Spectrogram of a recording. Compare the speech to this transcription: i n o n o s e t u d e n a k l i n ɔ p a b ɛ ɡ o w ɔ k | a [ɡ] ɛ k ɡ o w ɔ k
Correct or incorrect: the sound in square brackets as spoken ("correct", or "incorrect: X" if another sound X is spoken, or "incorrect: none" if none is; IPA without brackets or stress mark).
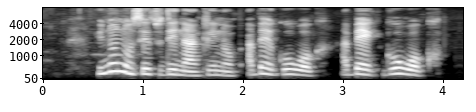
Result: incorrect: b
